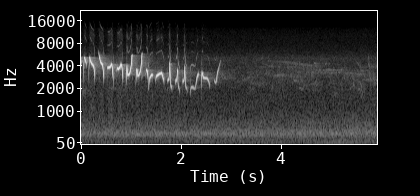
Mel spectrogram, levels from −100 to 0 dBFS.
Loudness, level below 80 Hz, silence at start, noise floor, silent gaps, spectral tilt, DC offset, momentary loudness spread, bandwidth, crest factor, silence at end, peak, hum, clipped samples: -13 LUFS; -74 dBFS; 0.05 s; -56 dBFS; none; 2.5 dB/octave; under 0.1%; 14 LU; 12 kHz; 16 dB; 3.15 s; -4 dBFS; none; under 0.1%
